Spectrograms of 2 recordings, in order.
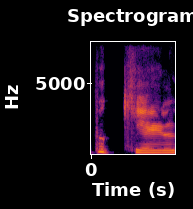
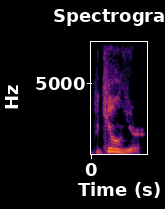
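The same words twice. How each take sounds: First: It is sounded out the way it is spelled. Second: It is said in its natural spoken form. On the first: This is how the word looks when read. "if you read peculiar, it's peculiar" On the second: This is how the word is actually said. "then when you say it, it's peculiar"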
